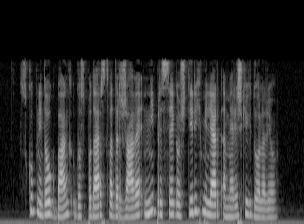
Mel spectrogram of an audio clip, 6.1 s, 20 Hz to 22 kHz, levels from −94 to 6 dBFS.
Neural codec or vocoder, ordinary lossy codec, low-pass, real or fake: none; MP3, 48 kbps; 7.2 kHz; real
